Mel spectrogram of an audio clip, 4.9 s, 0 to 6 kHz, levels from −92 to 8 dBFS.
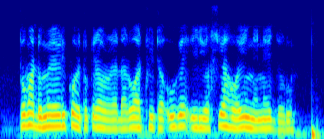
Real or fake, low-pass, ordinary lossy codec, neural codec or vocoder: real; 5.4 kHz; none; none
